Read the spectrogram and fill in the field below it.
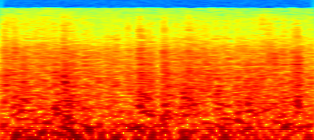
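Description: Steady, dense rain hisses without a break at night on the back streets of Surfers Paradise, with a low rumbling undertone that could be thunder. No voices are heard.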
